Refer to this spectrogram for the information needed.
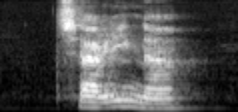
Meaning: tsarina (female tsar/empress, wife of a tsar)
- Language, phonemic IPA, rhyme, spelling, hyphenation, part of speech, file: Dutch, /ˌtsaːˈri.naː/, -inaː, tsarina, tsa‧ri‧na, noun, Nl-tsarina.ogg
